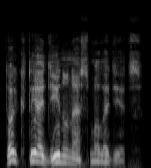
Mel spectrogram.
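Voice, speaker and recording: A man voicing a rough but kindly woman sutler with the soldiers, teasing and talkative. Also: mid-range voice, huge pitch swings, moderate pace, no echo, voice pushed up. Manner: teasing, chatty.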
